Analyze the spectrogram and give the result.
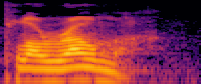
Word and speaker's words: pleroma: And in Greek, pleroma. I happen to like the Greek, pleroma. Can you say that? It rhymes with aroma.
